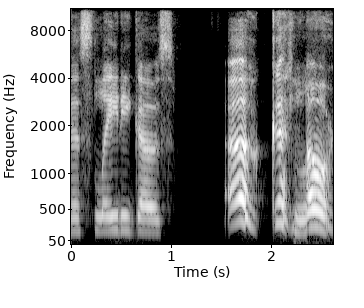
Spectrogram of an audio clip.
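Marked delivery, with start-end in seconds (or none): 1.6-2.6 loud exclamatory outburst. Retelling what a lady in the theater said near the end: retelling a loud exclamation. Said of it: "And she said it loud".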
